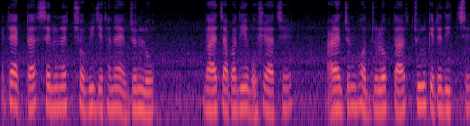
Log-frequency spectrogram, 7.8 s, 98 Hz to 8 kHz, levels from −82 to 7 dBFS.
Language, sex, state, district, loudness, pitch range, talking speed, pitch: Bengali, female, West Bengal, Paschim Medinipur, -27 LUFS, 175-190 Hz, 155 wpm, 180 Hz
